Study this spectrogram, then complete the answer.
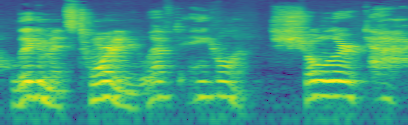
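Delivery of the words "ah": usual speaking voice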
